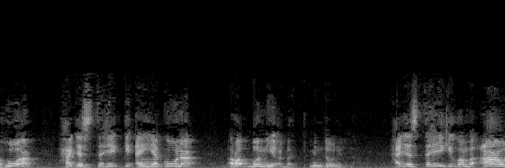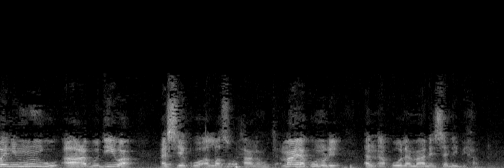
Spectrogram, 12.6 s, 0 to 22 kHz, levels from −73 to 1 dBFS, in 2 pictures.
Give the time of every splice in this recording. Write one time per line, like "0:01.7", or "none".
none

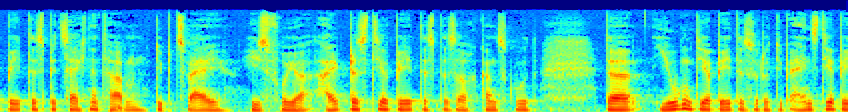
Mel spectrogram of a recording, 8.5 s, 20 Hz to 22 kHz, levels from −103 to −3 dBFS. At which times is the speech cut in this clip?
0:04.4

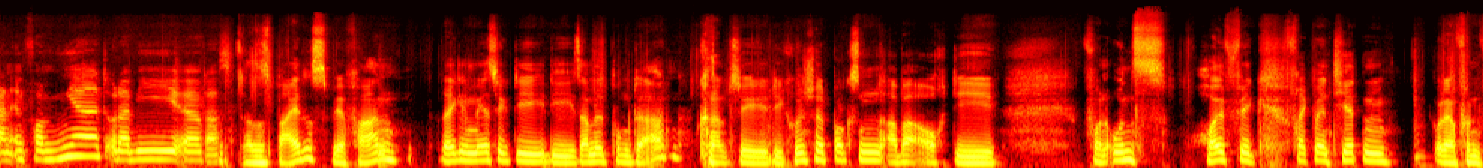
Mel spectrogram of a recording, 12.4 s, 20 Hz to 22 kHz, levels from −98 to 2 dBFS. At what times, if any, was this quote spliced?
0:01.7
0:05.7
0:09.9

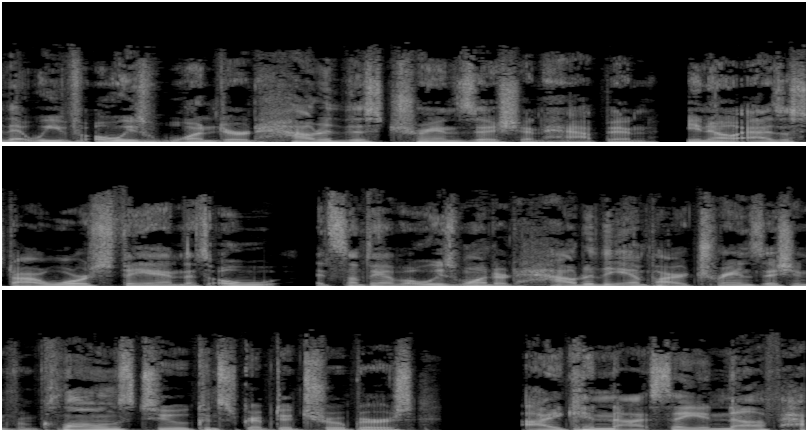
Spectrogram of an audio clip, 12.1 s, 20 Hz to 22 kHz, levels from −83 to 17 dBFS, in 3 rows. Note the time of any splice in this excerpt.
0:03.3
0:10.3

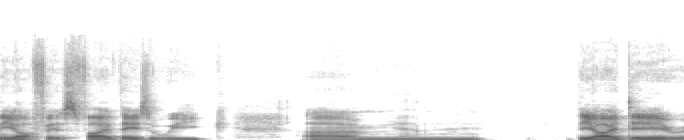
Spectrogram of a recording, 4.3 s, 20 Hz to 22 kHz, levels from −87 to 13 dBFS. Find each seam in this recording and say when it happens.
none

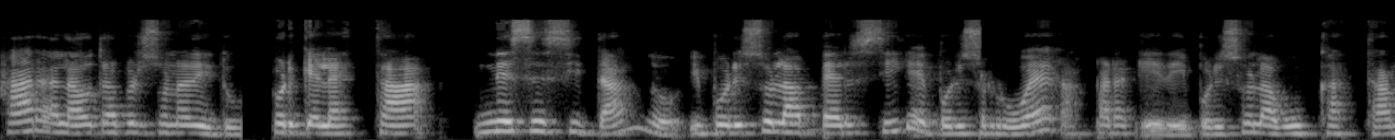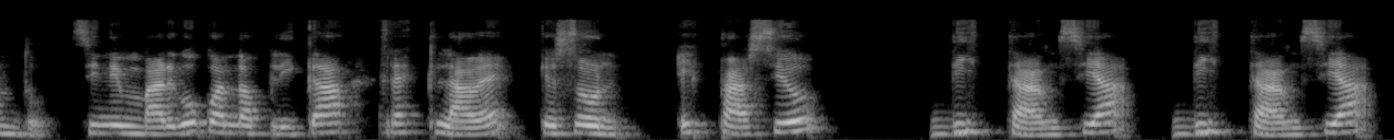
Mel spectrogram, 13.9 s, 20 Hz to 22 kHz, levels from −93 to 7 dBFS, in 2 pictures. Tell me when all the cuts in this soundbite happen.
0:01.2
0:02.3
0:04.9
0:05.7
0:07.3
0:08.9
0:09.6
0:12.8

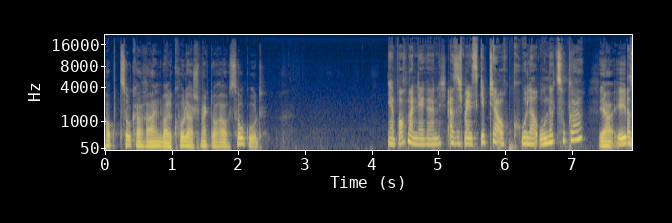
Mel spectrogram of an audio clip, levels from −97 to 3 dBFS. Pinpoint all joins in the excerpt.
none

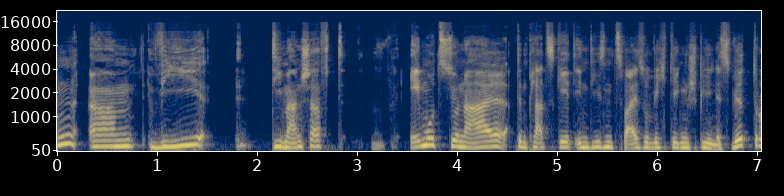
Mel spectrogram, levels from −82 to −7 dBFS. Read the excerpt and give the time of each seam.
0:04.6

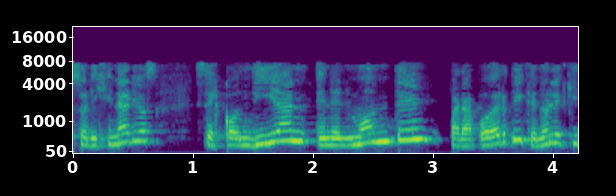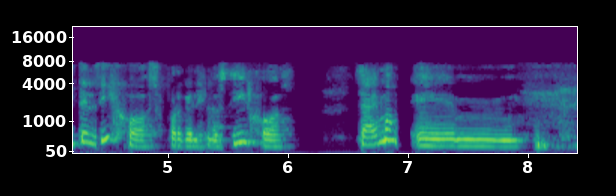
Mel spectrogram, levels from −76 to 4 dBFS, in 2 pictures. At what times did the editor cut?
0:03.6
0:04.4
0:05.3
0:06.9

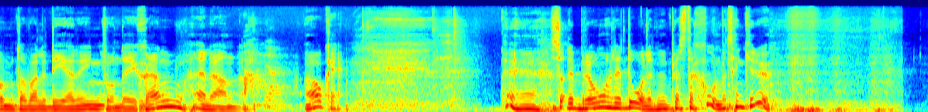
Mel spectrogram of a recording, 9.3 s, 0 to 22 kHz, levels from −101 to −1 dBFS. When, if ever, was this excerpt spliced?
0:01.0
0:05.7

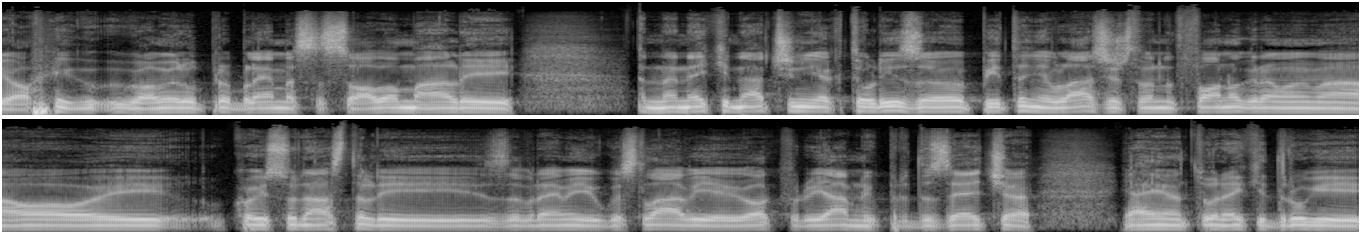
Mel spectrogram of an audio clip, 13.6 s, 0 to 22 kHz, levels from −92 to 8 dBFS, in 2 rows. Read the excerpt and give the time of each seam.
0:03.1

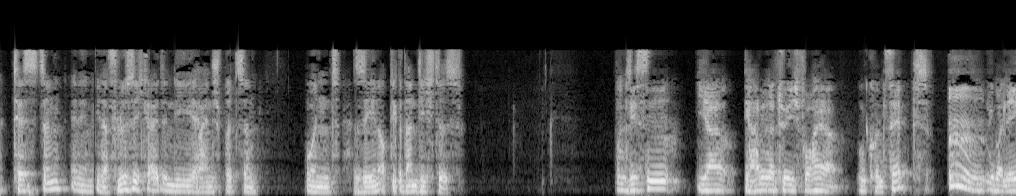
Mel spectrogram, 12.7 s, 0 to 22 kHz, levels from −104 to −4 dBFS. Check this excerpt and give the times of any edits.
0:01.1
0:02.5
0:04.4
0:05.0
0:07.8
0:09.3

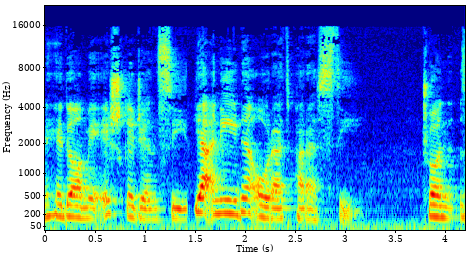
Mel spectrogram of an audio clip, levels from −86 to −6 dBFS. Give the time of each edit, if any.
0:01.4
0:02.0

